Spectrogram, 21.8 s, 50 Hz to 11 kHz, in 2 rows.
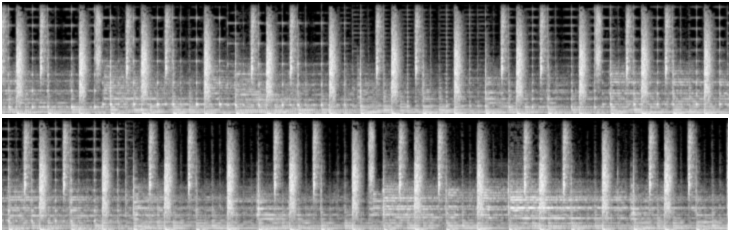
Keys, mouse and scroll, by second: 1.9-2.4 scroll up 2, 2.4-3.7 middle drag, 3.7 Tab, 4.9 click, 7.0 scroll down 2, 7.2-8.6 middle drag, 8.6-9.2 scroll up 1, 9.2 KP_Divide, 9.8 KP_1, 10.3 Tab, 10.9-12.5 scroll up 1, 12.5 Tab, 13.9-17.3 drag, 17.3-17.9 scroll up 1, 17.9 scroll down 2, 18.2 Tab, 19.2-20.3 drag, 21.3 g.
